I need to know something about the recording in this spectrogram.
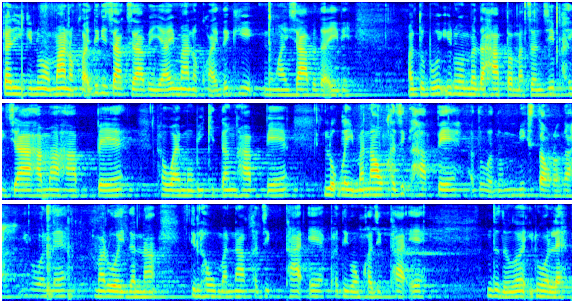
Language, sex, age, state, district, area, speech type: Manipuri, female, 45-60, Manipur, Kakching, rural, spontaneous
